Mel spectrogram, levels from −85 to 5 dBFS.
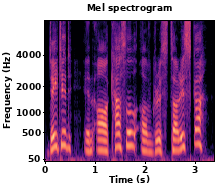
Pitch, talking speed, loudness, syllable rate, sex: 195 Hz, 105 wpm, -17 LUFS, 3.9 syllables/s, male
